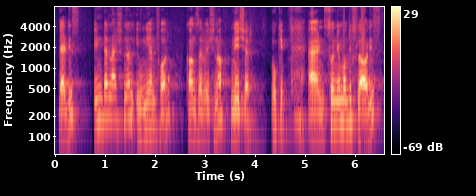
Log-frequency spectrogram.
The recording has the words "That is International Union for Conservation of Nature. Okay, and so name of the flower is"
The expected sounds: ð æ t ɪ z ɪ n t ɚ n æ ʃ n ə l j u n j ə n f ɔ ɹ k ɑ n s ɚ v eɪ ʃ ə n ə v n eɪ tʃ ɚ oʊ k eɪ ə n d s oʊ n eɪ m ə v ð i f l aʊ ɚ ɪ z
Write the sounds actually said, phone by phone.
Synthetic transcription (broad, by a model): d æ t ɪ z ɪ n t ɚ n æ ʃ n ə l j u n j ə n f ɔ ɹ k ɑ n s ɚ v eɪ ʃ ə n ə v n eɪ tʃ ɚ oʊ k eɪ ə n d s oʊ n eɪ m ə v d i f l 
